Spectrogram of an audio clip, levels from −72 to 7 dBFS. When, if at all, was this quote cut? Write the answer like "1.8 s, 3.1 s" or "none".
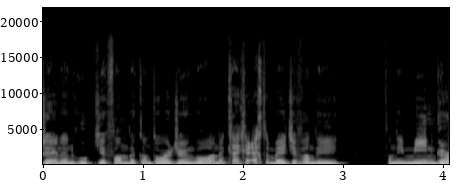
none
